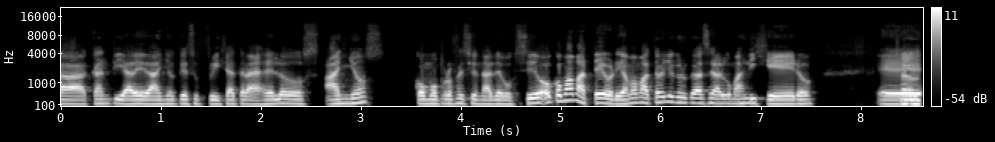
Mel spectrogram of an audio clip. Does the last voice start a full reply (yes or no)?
yes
